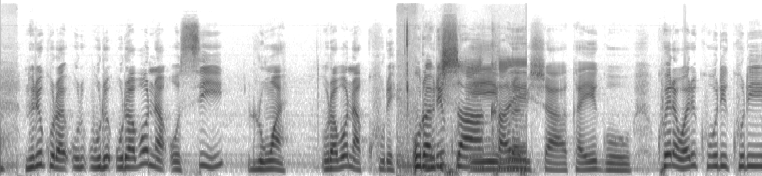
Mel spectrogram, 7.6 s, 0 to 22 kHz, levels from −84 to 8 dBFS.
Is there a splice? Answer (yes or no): no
